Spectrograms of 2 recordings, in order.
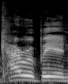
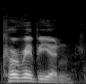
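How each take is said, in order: First: It is said with a British pronunciation. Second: It is said with an American pronunciation. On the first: The speaker calls it right. "It's Caribbean" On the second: The speaker calls it wrong. "not Caribbean"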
